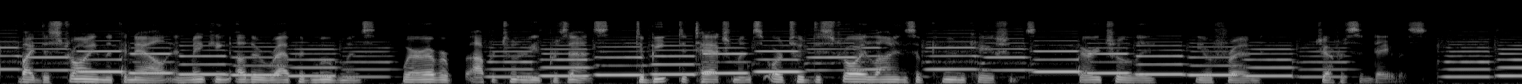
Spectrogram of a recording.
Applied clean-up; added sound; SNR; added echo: none; Wind instrument, woodwind instrument; -2 dB; none.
